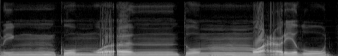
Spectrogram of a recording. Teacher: jelaskan mimnya karena dia ishar syafawi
